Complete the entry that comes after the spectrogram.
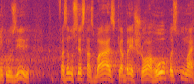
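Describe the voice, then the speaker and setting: Noticeable background noise and audible room echo surround a man speaking in a high pitch. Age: 60s. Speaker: spiritist lecturer. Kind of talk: lecture. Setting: lecture hall with audience. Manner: halting, many fillers and restarts.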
